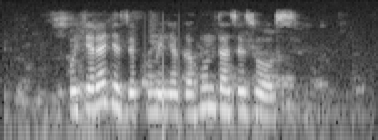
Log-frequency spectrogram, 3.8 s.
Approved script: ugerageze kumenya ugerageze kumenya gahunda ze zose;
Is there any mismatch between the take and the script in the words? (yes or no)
yes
